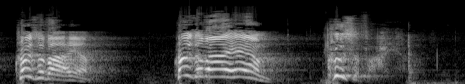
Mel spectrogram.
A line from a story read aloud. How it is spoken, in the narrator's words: They shout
